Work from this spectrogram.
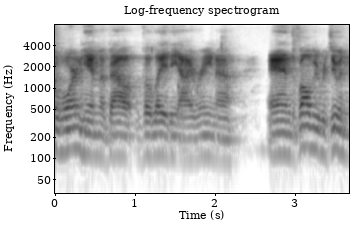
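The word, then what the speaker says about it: Ireena: Yeah, so in Rena, you're pronouncing it wrong. No, I'm gonna Death of Strahd it. Yeah, it's Irina now.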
